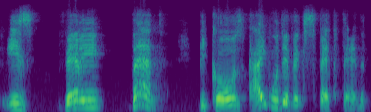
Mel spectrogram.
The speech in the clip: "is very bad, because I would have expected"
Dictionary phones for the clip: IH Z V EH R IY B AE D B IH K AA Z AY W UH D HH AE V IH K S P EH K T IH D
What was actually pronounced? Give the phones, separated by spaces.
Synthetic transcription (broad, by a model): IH Z V EH R IY B AE D B IH K AA Z AY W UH D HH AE V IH K S P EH K T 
